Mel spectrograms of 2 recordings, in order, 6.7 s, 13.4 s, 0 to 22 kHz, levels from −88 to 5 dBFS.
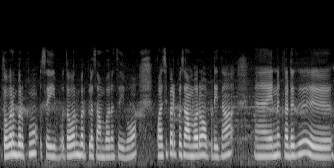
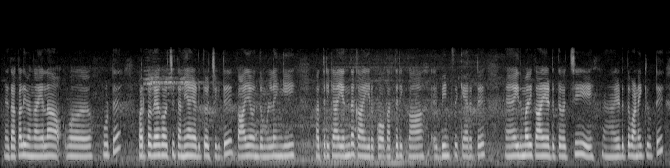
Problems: constant background noise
